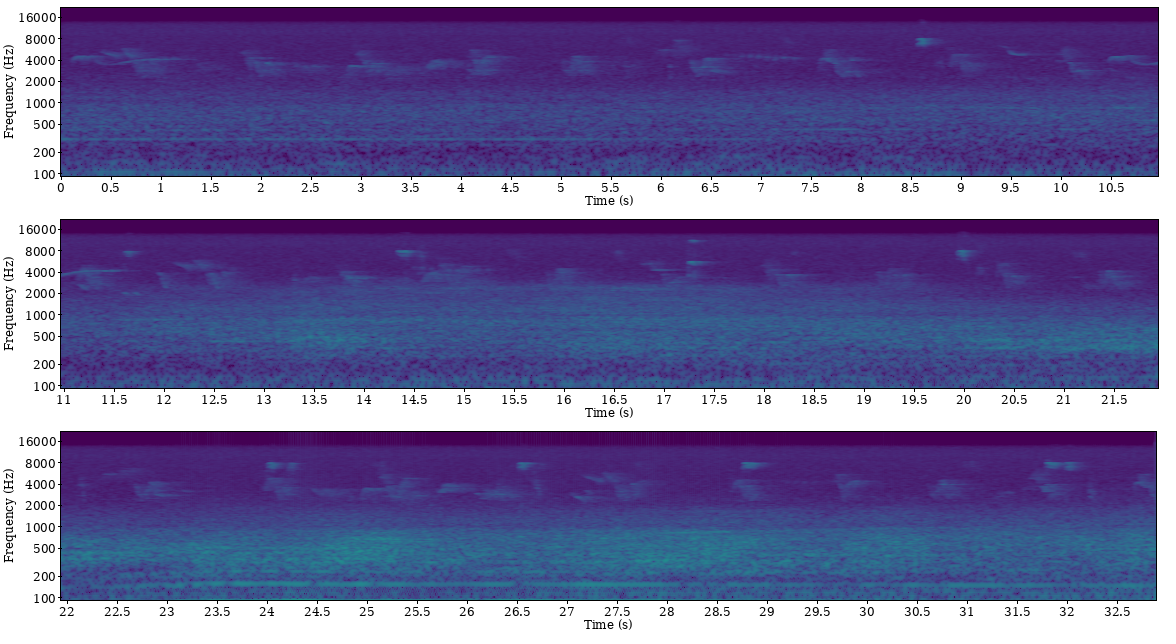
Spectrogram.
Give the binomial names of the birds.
Vireo olivaceus, Contopus virens, unidentified bird, Dryobates villosus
